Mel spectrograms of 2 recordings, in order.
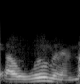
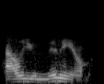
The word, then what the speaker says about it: aluminum: So you have to say aluminum, not aluminium, I insist.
